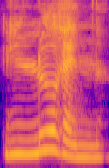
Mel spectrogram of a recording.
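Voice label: "stage", Breton; gcompris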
